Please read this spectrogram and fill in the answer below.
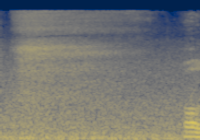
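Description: A man drawing one long, deep breath in, audible as a breathy hiss lasting about a second and a half.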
